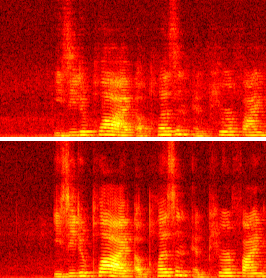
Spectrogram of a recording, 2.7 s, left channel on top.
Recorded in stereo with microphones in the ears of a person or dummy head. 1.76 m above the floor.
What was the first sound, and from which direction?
A woman speaking, 55° right (ahead or behind).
